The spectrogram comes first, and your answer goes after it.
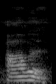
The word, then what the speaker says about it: hour: Okay, an hour, although H is a consonant, it is silent and the words begin with the vowel sound of A. Okay, so hour, HOU, hour, ganta, ఇది an hour అని అంటాం.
